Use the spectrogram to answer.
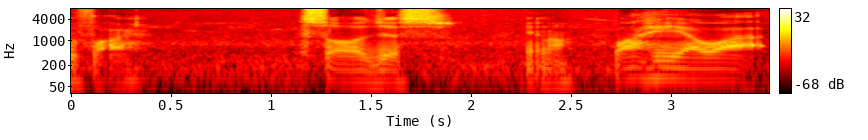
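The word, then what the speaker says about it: Wahiawā: Well, when we stack ourselves up against them, the pronunciation is wahawa. And there's a slight, you know, hold on that last a wahi means a place essentially, and awa is a loud noise.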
